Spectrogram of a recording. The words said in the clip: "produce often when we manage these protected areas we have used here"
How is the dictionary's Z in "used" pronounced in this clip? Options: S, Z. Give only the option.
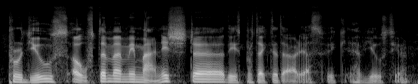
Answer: S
